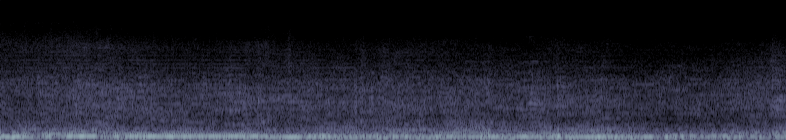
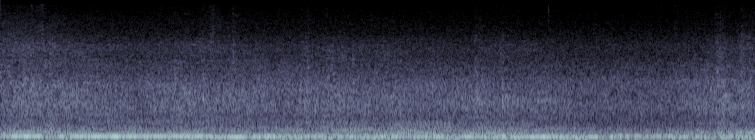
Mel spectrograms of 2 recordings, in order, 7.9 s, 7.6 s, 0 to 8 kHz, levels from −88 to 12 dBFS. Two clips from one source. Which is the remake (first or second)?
first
